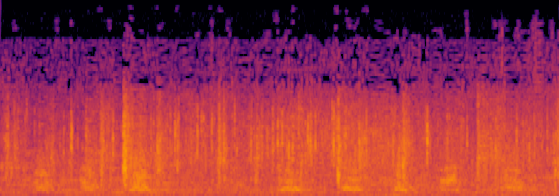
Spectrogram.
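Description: A dog barking repeatedly in the distance: a string of about ten short barks, each falling in pitch, coming every quarter to half second.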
